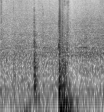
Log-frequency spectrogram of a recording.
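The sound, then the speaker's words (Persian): The door of a silver car shuts with a solid, low thud, preceded by a faint latch click, against quiet background noise. “بله صدای در ماشین بود. بله ماشین نقره‌ای شما، صدای در ماشین شما بود.”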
